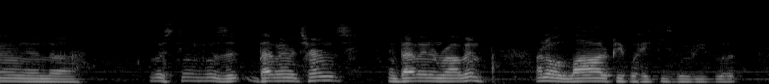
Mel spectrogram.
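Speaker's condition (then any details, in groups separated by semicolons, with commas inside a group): No condition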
